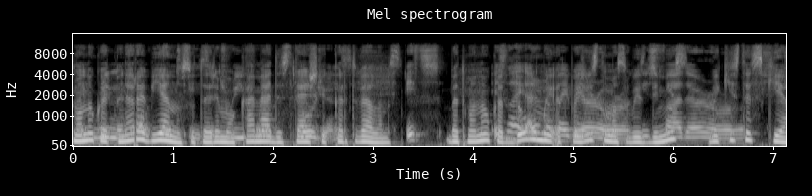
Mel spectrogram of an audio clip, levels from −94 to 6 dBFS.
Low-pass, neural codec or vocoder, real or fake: 10.8 kHz; none; real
